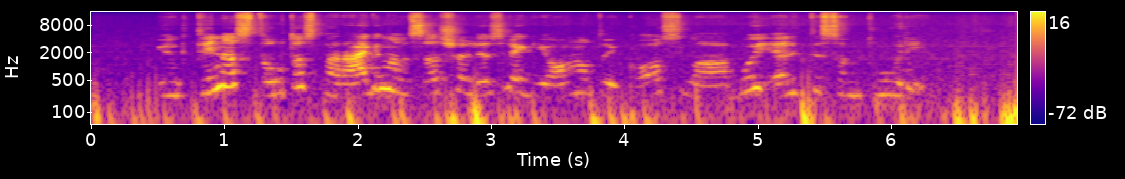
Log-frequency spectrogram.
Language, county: Lithuanian, Tauragė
